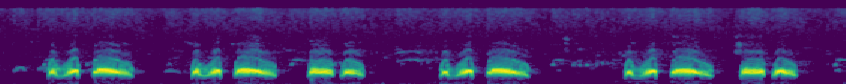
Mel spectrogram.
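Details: Spotted dove cooing in a decoy luring session for a target bird, noted as having a big voice with one kuk. It gives a long series of low, hollow coo phrases built from clipped doublets and drawn-out notes. The delivery is steady and unhurried.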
